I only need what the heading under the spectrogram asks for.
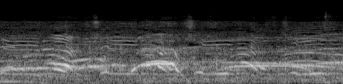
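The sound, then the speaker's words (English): The crowd at a singer's concert cheering and shouting, a dense, steady roar of many overlapping voices with higher whoops rising and falling throughout, loud and continuous for the whole few seconds. “Can we just play this audio of … at his concert? Because listen to the crowd.”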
